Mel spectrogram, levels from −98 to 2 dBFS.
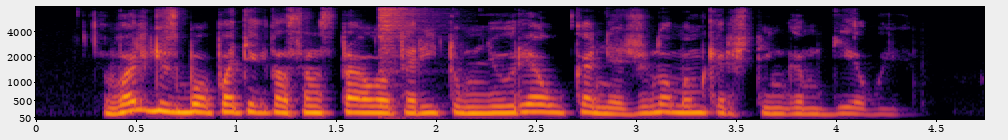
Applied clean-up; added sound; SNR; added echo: none; Hi-hat; 13 dB; none.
